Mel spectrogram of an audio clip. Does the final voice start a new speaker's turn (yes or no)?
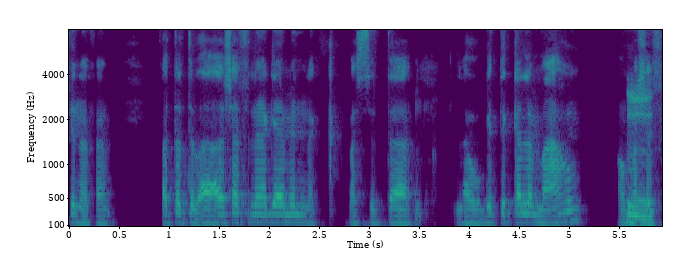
no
